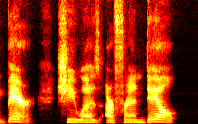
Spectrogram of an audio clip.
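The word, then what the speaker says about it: Baer: not to be missed Jane's last name is pronounced phonetically bear she was our friend Dale bases that's bare and his wife she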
